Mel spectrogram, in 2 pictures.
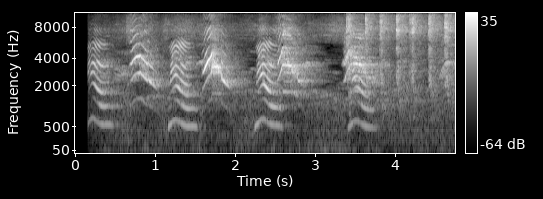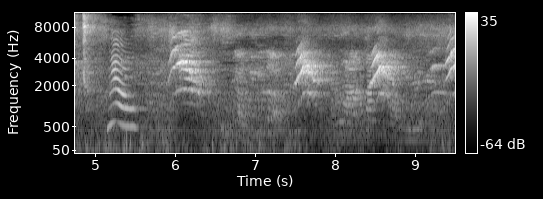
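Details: Mother cat carrying her kitten in her mouth, a rapid series of high, rising and falling meows, about one a second, with some overlapping voices and noise in the background.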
